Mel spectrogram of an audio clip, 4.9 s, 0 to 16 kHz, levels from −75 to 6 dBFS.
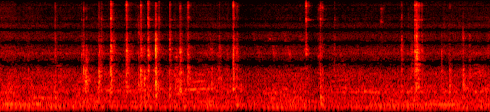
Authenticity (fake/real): fake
